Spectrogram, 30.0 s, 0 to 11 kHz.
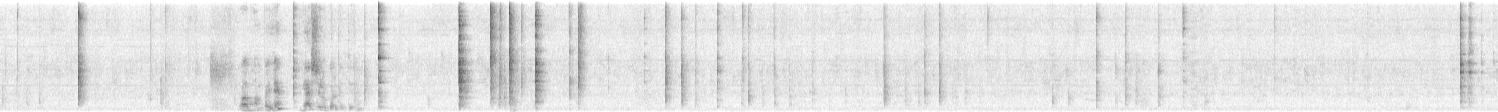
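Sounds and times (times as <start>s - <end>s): dishes clinking on stovetop: 7.6s - 7.9s, 9.2s - 11.8s, 29.2s - 29.9s.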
